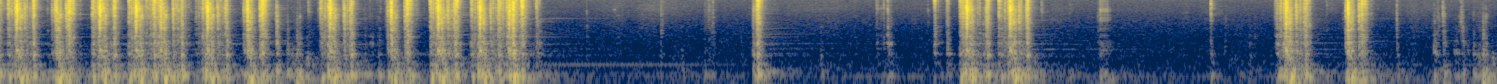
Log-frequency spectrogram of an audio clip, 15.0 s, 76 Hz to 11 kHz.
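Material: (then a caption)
Metal. Fingertips type at a slow pace on the metal keys of a vintage 1950s manual typewriter. A fast run of sharp, bright mechanical clacks with low thuds gives way to a near-silent pause, broken by a few isolated key strikes and a short second burst.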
